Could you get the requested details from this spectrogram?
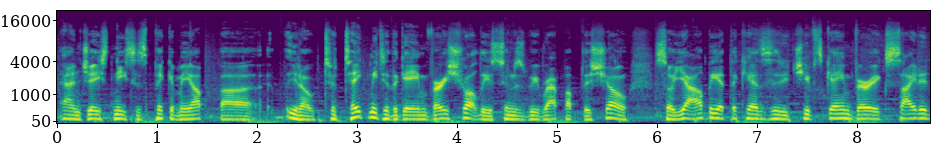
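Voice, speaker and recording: Over music in the background, a man with an American accent talks at a fairly quick pace and fairly low pitch, with ordinary pitch variation and very even loudness. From New York. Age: 60s. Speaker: radio show sponsor, supplement business founder. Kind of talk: casual radio chat. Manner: animated.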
